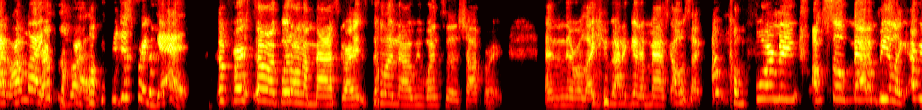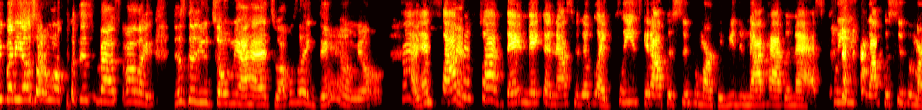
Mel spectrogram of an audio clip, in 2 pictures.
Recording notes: The girls connect via zoom.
